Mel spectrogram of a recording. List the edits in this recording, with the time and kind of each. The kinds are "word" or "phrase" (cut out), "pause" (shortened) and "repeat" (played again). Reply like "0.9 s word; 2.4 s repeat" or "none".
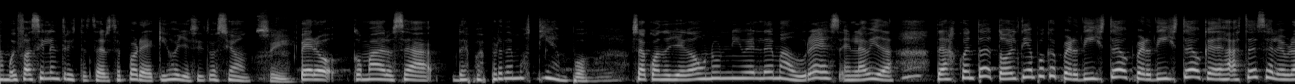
4.5 s pause; 5.3 s word; 11.3 s repeat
